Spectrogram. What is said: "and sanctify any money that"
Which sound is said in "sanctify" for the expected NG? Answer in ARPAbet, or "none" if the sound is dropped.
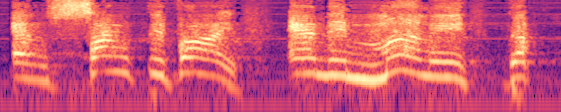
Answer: NG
